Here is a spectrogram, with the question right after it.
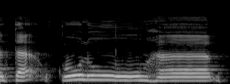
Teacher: تا کو حمزہ کے سامنے لانا ہے، جھٹکا دیں گے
